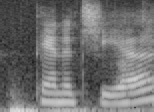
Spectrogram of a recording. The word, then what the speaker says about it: panacea: Yeah, help me out with this one. Panacea? Panacea? What is it? – Panacea. – Okay.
